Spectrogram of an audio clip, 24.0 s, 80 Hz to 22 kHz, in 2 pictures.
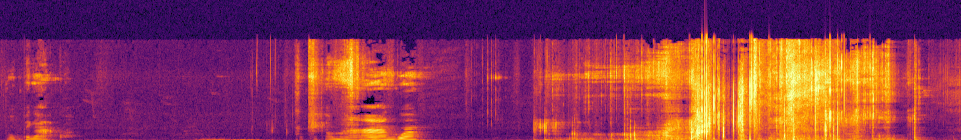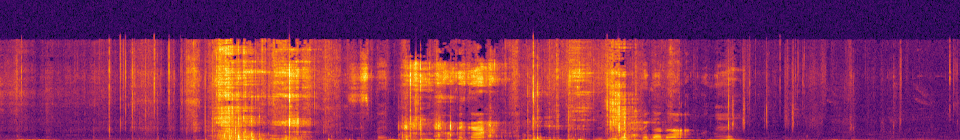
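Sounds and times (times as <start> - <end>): rustling handling noise: 5.8 - 20.4.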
